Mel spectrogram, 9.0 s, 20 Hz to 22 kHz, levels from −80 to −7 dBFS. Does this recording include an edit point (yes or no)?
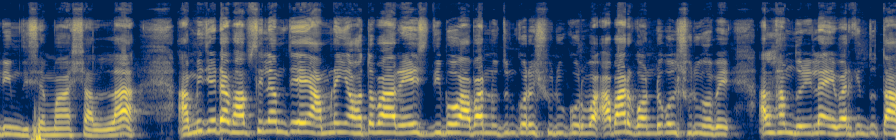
no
